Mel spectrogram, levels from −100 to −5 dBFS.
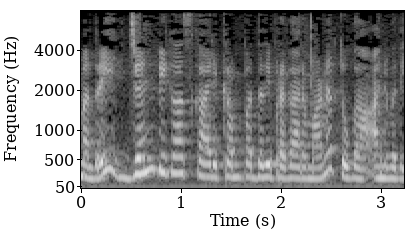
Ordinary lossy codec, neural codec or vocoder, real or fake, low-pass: none; none; real; none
